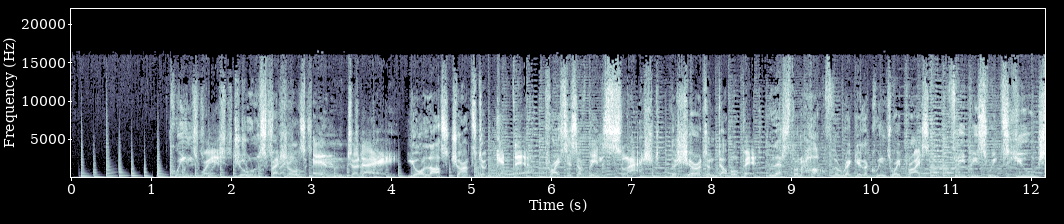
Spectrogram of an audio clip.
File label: Radio Hallam Advert - June Specials; Queensway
